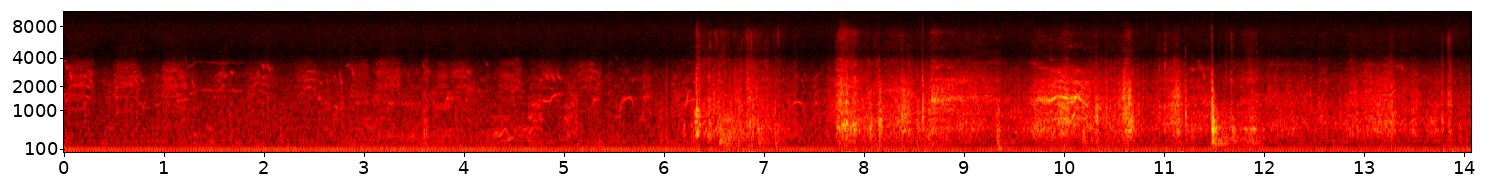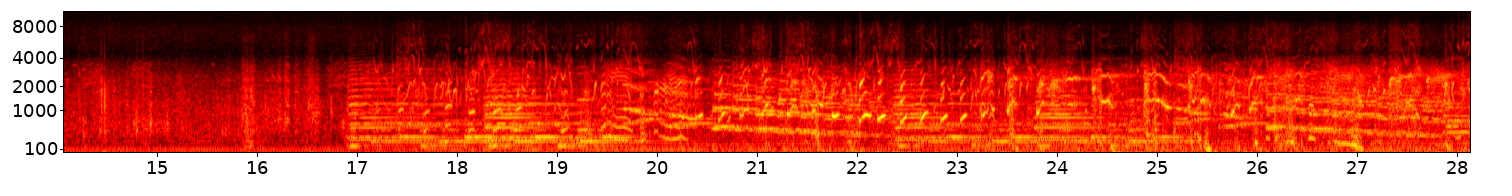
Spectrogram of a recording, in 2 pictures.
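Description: Old film soundtrack with a steady low hum. From about six seconds in come scattered, irregular animal-like calls, and at about seventeen seconds score music comes in loudly, with sustained notes and falling runs, and carries on to the end.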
